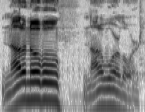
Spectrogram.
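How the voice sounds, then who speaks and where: A man's voice: medium pitch, very animated, slow pace. A man voicing a wry, modest human adventurer in a fantasy audiobook, casual and questioning. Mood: chiding. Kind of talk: audiobook character dialogue. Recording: soft music bed behind.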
